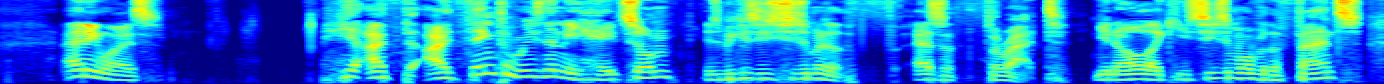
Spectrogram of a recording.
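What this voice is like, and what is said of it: Usual voice. Nothing is said of it.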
